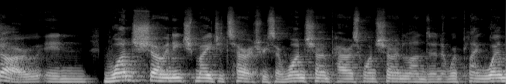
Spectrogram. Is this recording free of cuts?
no; 1 cut; at 1.0 s

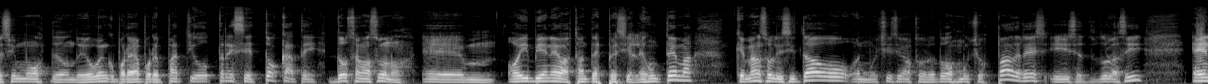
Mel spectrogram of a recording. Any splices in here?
yes; 3 cuts; at 3.2 s, 8.6 s, 9.2 s

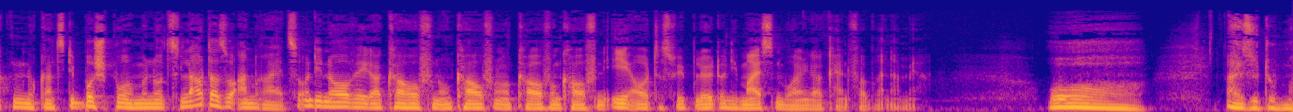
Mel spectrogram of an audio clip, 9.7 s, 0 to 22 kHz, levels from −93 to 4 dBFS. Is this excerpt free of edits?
yes; 0 cuts

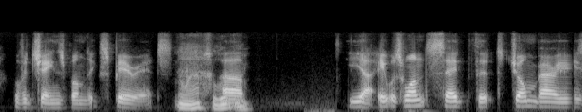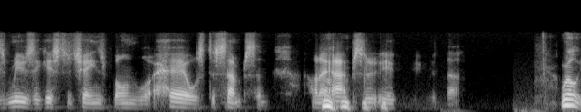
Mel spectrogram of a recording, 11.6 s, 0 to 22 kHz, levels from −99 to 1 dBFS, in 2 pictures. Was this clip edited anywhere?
no; 0 cuts

